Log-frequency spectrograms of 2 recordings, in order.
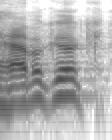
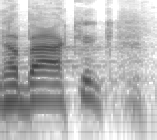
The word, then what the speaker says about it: Habakkuk: Some of you may say Habakkuk. I'm saying Habakkuk today.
